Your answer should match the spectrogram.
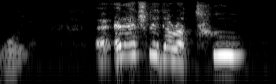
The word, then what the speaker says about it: Euler: It's very common to pronounce it in German, like exactly Euler.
